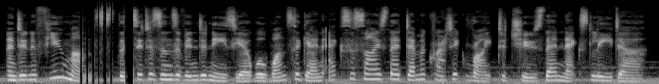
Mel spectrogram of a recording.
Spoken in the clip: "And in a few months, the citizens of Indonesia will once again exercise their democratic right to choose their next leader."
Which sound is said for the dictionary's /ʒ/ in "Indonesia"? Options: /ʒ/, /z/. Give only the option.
/z/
